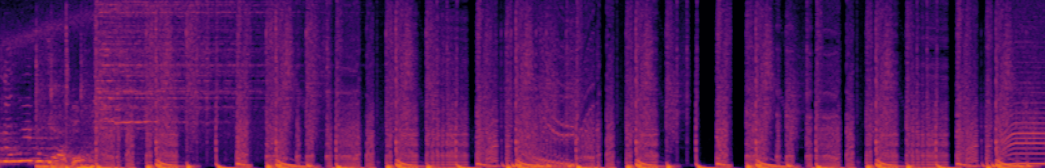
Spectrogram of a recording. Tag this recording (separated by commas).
Music, Dubstep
